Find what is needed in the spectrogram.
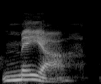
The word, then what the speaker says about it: Mia: Ah, Mia. – Okay. – That's how we pronounce Mia, M-I-A.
